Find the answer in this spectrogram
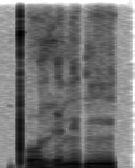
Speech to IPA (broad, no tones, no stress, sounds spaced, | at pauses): pʼ o r ɪ n ĩ ɓ ĩ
